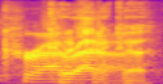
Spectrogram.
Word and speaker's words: Karateka: Karateka, but it's not Karateka. Pronounced that. It's pronounced Karateka.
